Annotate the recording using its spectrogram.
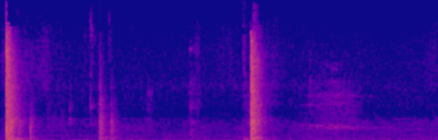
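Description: Metal frame of a multi-bar wire soap cutter knocking as it is handled and set in place: a sharp clunk at the start, a lighter knock about a second in, and another clunk about two and a half seconds in.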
